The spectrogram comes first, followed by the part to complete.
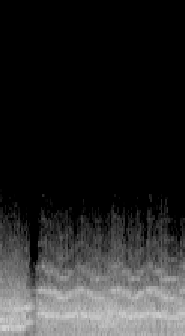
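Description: Tyres skidding as a jeep brakes, a short screech in the first half second, over background film music that carries on with a wavering high melody after a brief dip.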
